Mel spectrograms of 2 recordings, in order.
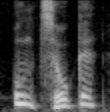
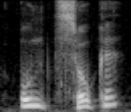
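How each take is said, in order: Both takes have the same delivery.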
